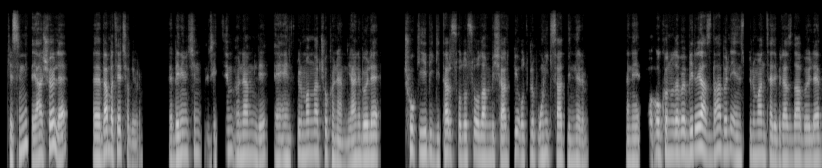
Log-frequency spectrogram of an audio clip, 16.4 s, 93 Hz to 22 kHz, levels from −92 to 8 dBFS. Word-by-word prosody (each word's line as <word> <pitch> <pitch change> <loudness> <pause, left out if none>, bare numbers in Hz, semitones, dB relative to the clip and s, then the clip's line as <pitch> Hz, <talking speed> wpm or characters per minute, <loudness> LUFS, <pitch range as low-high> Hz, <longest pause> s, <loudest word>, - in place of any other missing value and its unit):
Kesinlikle, 155 - -1
ya, 130 +3 +2
şöyle, 180 -4 +4 0.5
eee, 130 0 +5
ben 160 +2 +7
bateri 160 +1 +2
çalıyorum 125 -2 -9 0.5
ve 120 0 -4
benim 140 +3 +3
için 145 0 -7 0.2
ritim 160 +5 -8
önemli, 135 -1 -1
eee, 125 - -5
enstrümanlar 135 +4 -2
çok 145 -1 -5
önemli. 110 -4 -3
Yani, 125 +2 0
böyle, 130 +1 +4 0.5
çok 165 -1 -1
iyi 150 0 +1
bir 145 - -2
gitar 130 +4 +1
solosu 130 0 -2
olan 130 -1 +2
bir - - -2
şarkıyı 125 +4 -1
oturup 130 +1 -5
12 140 +2 -2
saat 130 -2 0
dinlerim. 120 -1 -3 0.7
Hani, 120 0 -2
o 145 0 0
o 140 - -3
konuda, 145 0 +1
böyle, 150 -2 +2
biraz 155 -4 +5
daha, 170 +2 0
böyle, 155 +1 -2
enstrümantali, 135 -1 -2
biraz 120 0 -1
daha 125 -1 +1
böyle, 120 +1 0
135 Hz, 155 wpm, -23 LUFS, 125-145 Hz, 0.7 s, ben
